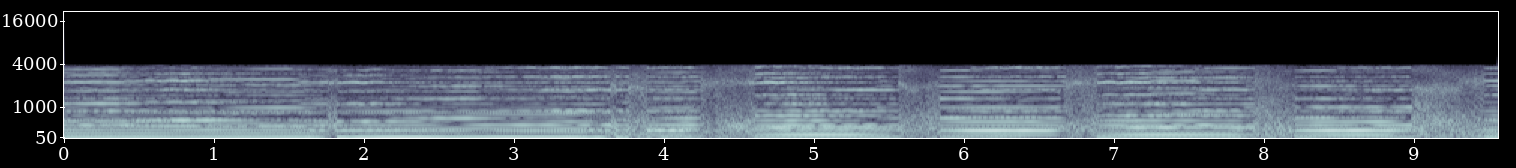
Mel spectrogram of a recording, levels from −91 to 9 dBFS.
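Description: The sender's voice detector likely misjudged parts of the sound as background and stopped transmitting, so the receiver filled the gaps with comfort noise. This sound dropped by the voice detector happens eight times: 1.76–1.82, 3.65–3.68, 3.77–3.89, 4.25–4.61, 5.57–5.84, 6.68–6.89, 7.94–8.21 and 8.99–9.47 s. Each time the sound gives way to flat, steady noise for 30 to 480 ms, then returns. All of it arrives band-limited, with nothing above 4 kHz.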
